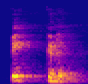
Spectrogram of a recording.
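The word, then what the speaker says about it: picked: ಡ ಒಟ್ಟಿಗೆ ಬಂದ್ರೆ ಉಚ್ಚಾರಿಸಬೇಕು ಅಂದ್ರೆ ಕ ಮತ್ತೆ ಡ ಬಂದ್ರೆ ಈ ಡ ಹೇಳಬಾರದು ನಾವು ಇದು ಕ ಮತ್ತೆ ಟ ಹೇಳಬೇಕು ಅವಾಗ ಏನಾಗುತ್ತೆ ಪಿಕ್ಡ್ ಅಂತ ಇರೋದು ಪಿಕ್ಡ್ ಓಕೆ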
